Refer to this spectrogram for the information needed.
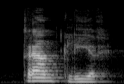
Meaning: lacrimal gland, tear gland
- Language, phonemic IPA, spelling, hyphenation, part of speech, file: Dutch, /ˈtraːnˌkliːr/, traanklier, traan‧klier, noun, Nl-traanklier.ogg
